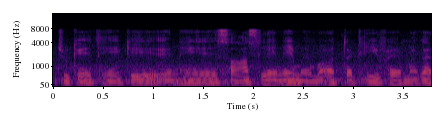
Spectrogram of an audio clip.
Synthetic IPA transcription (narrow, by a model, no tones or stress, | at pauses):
t͡ʃʊket̪ʰekeɪnɦẽsãːsleːnemẽbɐɦʊt̪ːɐkliːfɦɛmɐɡəɾ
